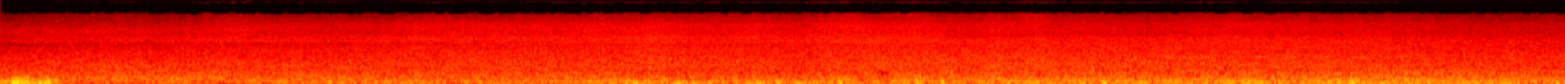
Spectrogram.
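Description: Ocean surf washing over and pouring off rocks, a steady rush of water. A gust of wind rumbles on the microphone right at the start.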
